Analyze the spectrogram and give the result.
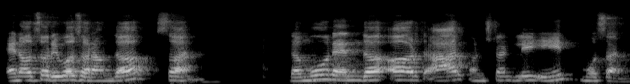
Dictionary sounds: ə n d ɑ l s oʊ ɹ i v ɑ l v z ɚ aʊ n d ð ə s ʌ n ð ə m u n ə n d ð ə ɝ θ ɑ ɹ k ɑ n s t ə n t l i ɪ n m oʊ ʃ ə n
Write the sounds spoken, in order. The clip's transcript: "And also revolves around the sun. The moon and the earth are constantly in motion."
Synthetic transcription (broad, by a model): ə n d ɑ l s oʊ ɹ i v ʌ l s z ɚ aʊ n d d ə s ʌ n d ə m u n ə n d ə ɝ t ɑ ɹ k ɑ n s t ə n t l i ɪ n m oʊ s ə n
